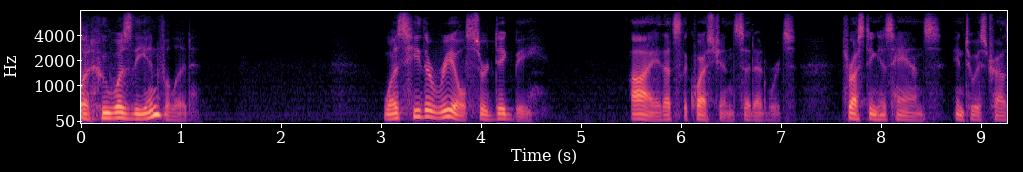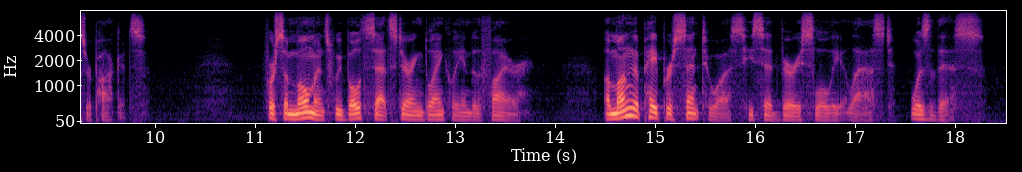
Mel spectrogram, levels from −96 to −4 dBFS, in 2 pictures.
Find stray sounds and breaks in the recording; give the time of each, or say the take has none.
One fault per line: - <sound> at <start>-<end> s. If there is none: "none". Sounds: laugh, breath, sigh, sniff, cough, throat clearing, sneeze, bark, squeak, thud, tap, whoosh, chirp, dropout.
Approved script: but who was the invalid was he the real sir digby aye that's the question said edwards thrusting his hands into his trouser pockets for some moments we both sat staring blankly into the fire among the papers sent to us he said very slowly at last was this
none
